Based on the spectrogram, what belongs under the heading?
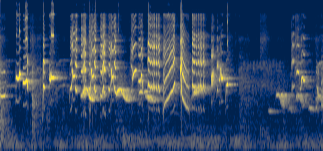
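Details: Loud, clear sooty-headed bulbul song filled with green leafbird phrases, used as a lure to provoke rivals: fast jumbled whistles, steep up-and-down sweeps and harsh buzzy bursts, fading to quieter notes.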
